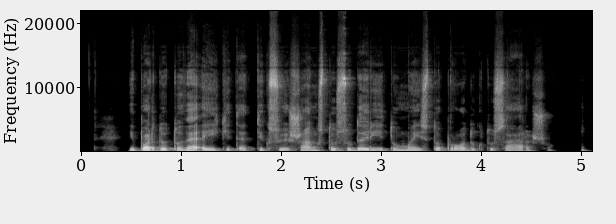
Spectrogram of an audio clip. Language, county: Lithuanian, Vilnius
